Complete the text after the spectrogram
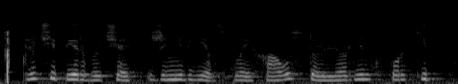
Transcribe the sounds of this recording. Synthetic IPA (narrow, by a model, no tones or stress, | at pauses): fklʲʉt͡ɕipʲe̞rvʊjʊt͡ɕæsʲtʲʐɨnʲɪvjefsplˠejxaʊst̪ojɪlʲornʲɪnkforkʲit̪s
